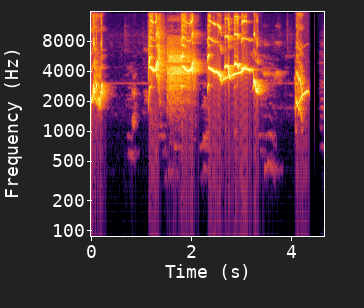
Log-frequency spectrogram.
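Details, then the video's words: Oriental magpie-robin singing hard, used to provoke untrained birds into answering: a short low whistle, a long harsh buzzy note, wavering high whistles, then a sharp slurred call. "SUARA PIKAT BURUNG KACER GACOR NGEPLONG"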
